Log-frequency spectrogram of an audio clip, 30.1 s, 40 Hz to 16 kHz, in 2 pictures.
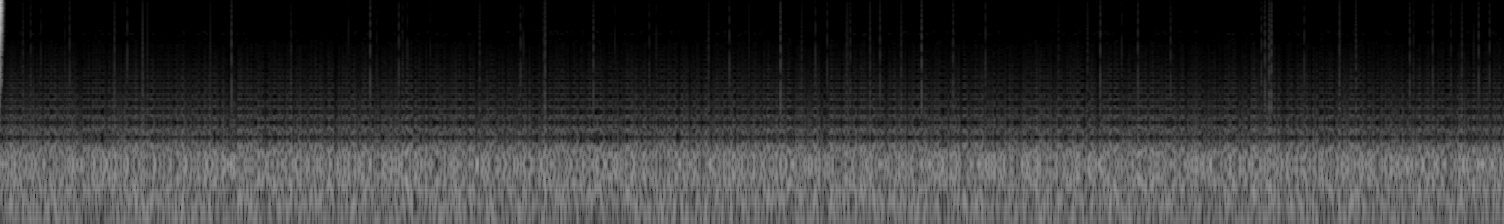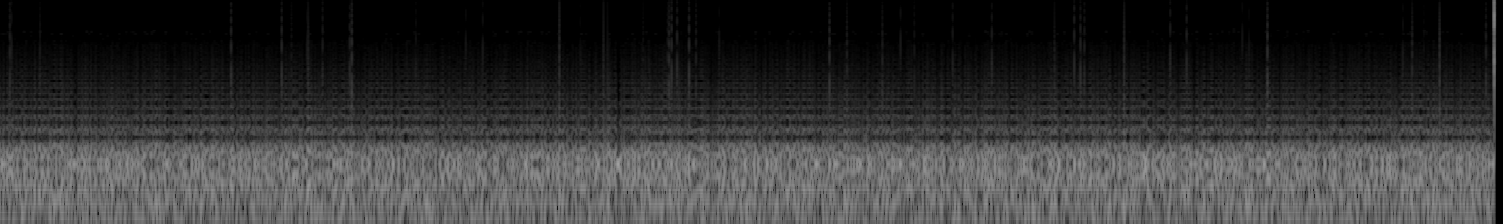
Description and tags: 19 LFNoise2 400Hz
This kind of noise generates sinusoidally interpolated random values at a certain frequency. In this example the frequency is 400Hz.The algorithm for this noise was created two years ago by myself in C++, as an imitation of noise generators in SuperCollider 2.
